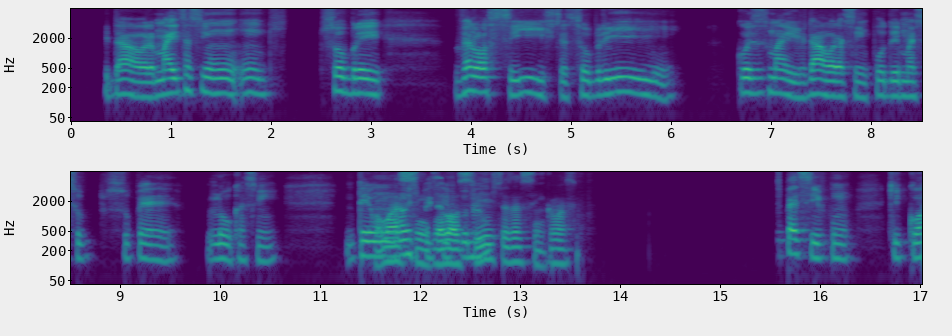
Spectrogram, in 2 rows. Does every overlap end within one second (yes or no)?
no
